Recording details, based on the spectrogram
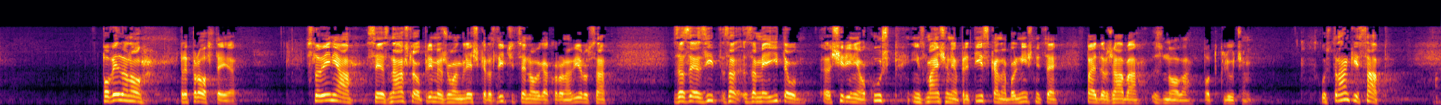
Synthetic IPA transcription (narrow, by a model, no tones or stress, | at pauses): pɔʋeːzanɔpɾɛpɾɔːst̪ɛjɛ | slɔʋeːnijasɛjɛznaːʃlaupɾimɛʒuaŋɡleːʃkɛɾazliːt͡ʃit̪sɛnɔːʋɛɡakɔɾoːnaʋiːɾusa | zamɛjit̪ɛw | ʃiːɾjɛnjaɔkuːʃpinzmanʃanjapɾit̪iskanabɔlniʃnit̪sɛpajɛd̪əɾʒaːʋaznɔːʋapɔt̪klʲjuːt͡ʃɛm | ust̪ɾaŋkisap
